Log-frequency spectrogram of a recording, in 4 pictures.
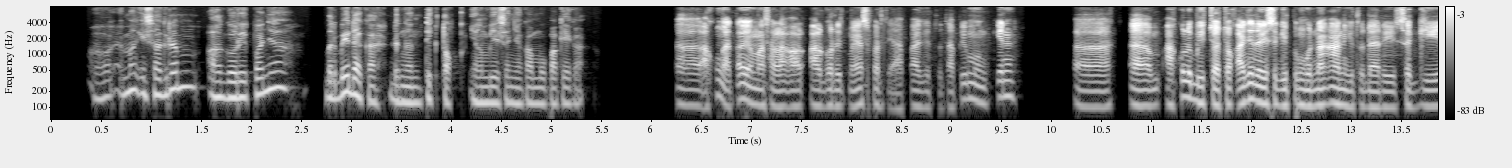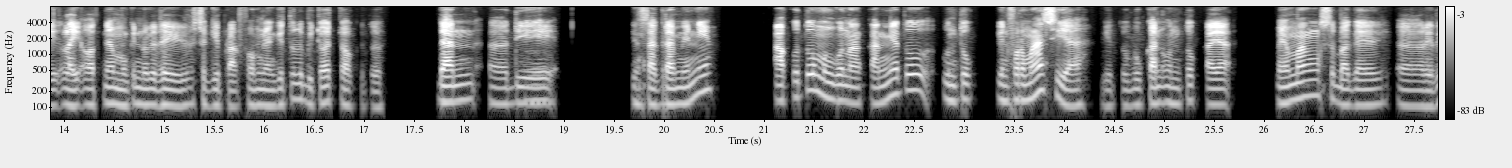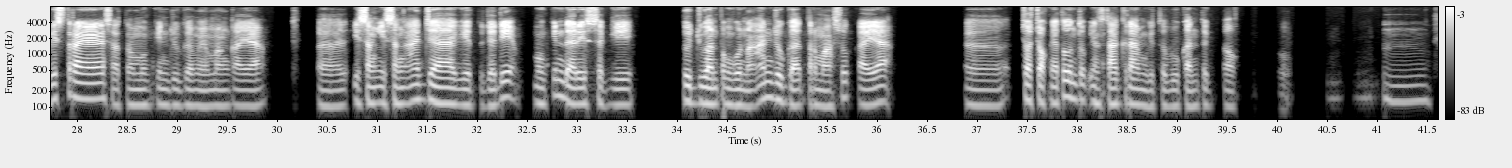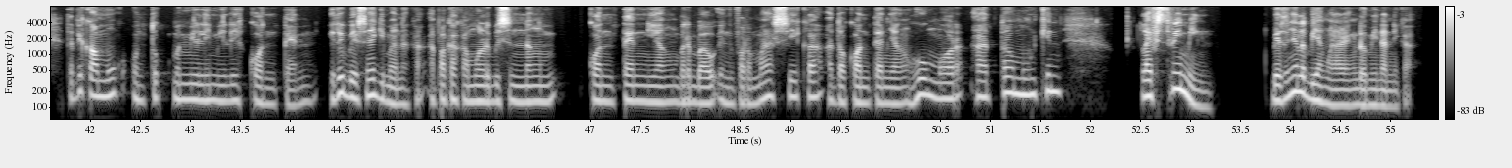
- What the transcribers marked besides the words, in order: in English: "layout-nya"; tapping; other background noise; in English: "live streaming?"
- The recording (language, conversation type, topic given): Indonesian, podcast, Bagaimana pengaruh media sosial terhadap selera hiburan kita?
